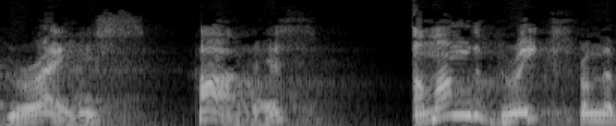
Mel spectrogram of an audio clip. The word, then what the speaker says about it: charis: In the Greek, it's the word charis. We would spell it C-H-A-R-I-S. Charis.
